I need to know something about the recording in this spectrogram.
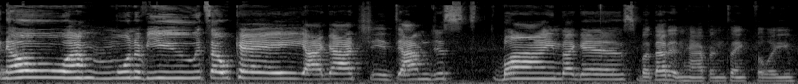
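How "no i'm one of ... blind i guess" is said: high, slow, sweet-talking plea; pleading sweet southern voice. Pretend. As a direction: talk your way out sweetly, higher. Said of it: "So I was gonna be like".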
